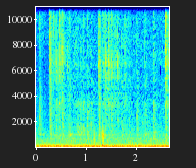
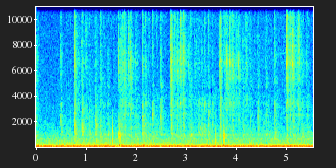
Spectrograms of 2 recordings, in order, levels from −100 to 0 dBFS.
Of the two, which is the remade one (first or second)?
first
